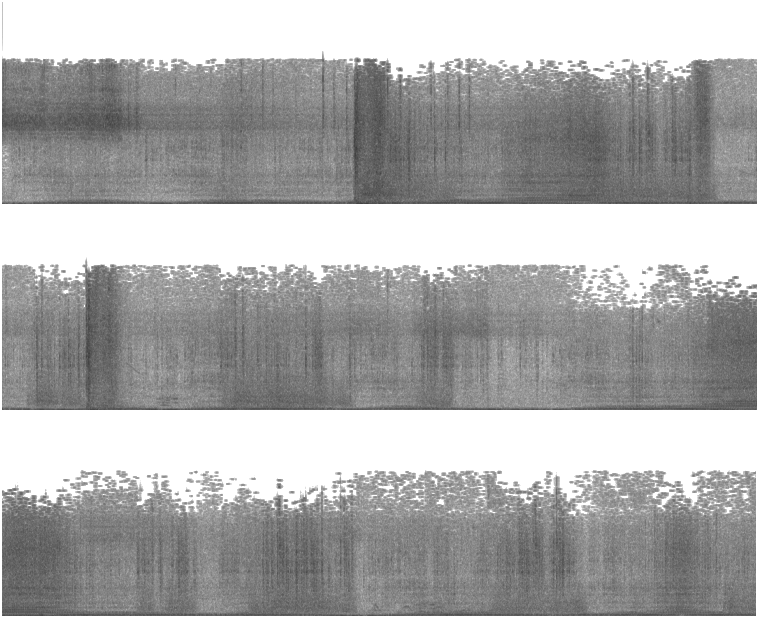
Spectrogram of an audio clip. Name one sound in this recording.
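A monster truck engine roars and revs up and down.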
